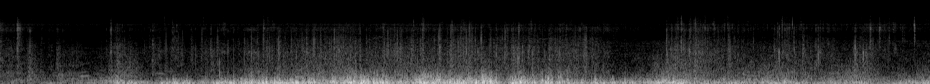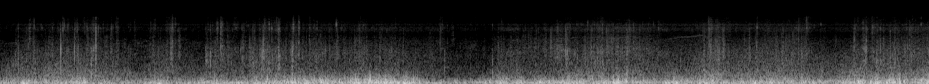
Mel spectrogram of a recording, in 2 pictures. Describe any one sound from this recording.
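Wind rushes loudly past the rider.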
